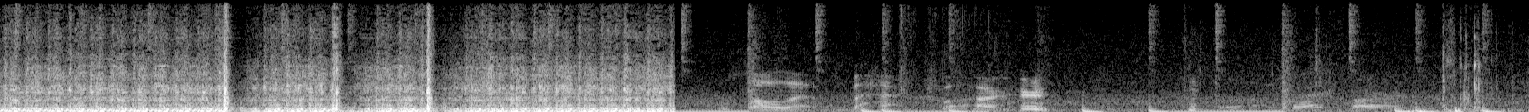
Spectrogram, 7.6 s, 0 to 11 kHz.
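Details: Freshly installed forged 4.6L 2V V8 on original injectors and old tune, start-up during break-in: rough loud running broken by sharp bangs about half a second apart as it tries to catch; backfiring, cause unknown.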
